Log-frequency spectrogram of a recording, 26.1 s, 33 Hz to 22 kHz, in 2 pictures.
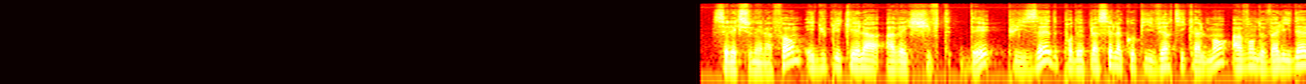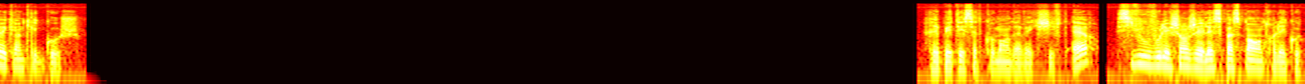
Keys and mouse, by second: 1.0 shift+right click, 1.5-4.0 middle drag, 4.7 x, 7.1 right click, 8.2 ctrl+l, 9.4 middle click, 11.2 click, 12.0 middle click, 13.2 g, 19.0 shift+d, 24.2-26.1 shift+r.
